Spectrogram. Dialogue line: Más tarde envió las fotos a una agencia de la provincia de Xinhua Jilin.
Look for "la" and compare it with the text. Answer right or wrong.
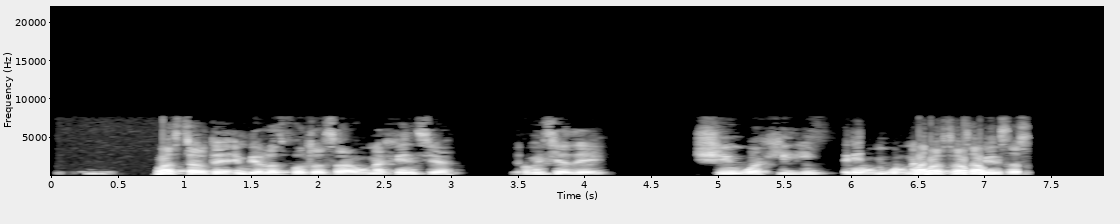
wrong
